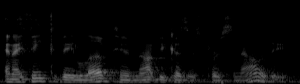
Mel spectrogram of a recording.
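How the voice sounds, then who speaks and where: A man's voice: on the low side, animated, brisk, a little hiss or hum. A man who is a contractor, co-hosting a podcast in casual chat, talking in a loose, rambling way. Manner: loose, rambling, full of "like" fillers.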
